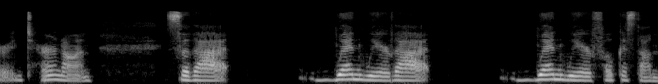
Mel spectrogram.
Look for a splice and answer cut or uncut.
cut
